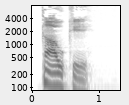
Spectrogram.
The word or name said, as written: Cauchi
